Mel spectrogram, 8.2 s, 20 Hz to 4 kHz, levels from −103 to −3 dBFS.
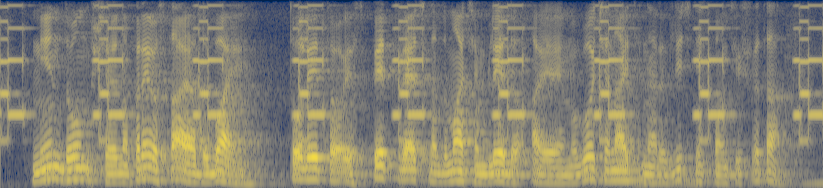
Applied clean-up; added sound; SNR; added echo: none; Alarm; 8 dB; none.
